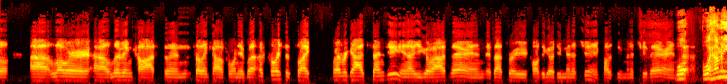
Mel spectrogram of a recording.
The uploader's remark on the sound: LIVE Call-In Show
